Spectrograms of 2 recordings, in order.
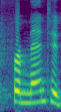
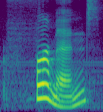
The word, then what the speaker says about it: ferment: foods now from mint as a verb the stress goes on the first syllable so it's ferment but as a noun it is ferment so the stress goes right there on the second syllable ferment fermented foods so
